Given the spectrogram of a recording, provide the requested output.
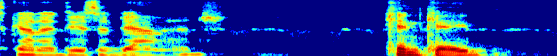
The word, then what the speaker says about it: Kincaid: work are fired by concave if he fires a weapon then you know that it's gonna do some damage Kincaid Kincaid we're slowly improving your pronunciation yeah because reason fer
